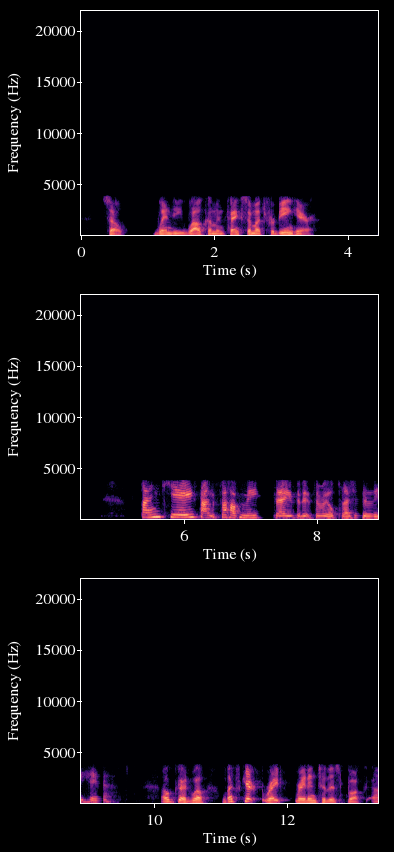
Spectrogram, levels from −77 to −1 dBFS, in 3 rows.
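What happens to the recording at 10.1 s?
At 10.1 s the speech carries the AMR narrowband mobile codec coding that runs through the whole clip. The codec rebuilds each 20 ms frame from a vocal-tract model excited by a few pulses, removing everything above 3.8 kHz. The speech sounds muffled and plainly buzzy and synthetic, consistent with a low mode around 7.4 kbps.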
